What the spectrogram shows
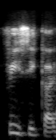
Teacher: tienes la mayor fuerza de voz en la tercera sílaba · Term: esdrújula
